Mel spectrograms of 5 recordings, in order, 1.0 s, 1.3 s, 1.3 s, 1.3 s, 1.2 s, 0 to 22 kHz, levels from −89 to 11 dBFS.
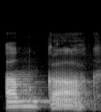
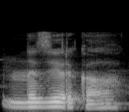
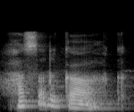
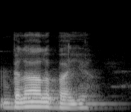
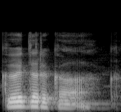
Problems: constant background noise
